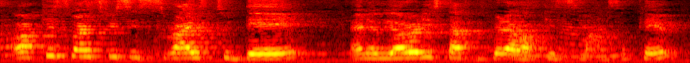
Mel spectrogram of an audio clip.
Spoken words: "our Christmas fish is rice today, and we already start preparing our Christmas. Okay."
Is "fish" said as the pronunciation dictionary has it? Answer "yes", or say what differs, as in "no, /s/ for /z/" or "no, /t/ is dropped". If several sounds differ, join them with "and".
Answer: no, /s/ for /ʃ/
